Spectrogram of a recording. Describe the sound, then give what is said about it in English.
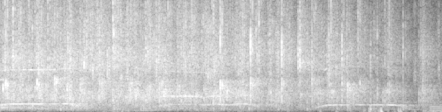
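An audience claps steadily for several seconds to welcome a woman up to share her testimony: a dense, even patter of many hands at a fairly loud level, with a faint tonal whine briefly rising in the background near the end. “Let's give her a clap.”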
